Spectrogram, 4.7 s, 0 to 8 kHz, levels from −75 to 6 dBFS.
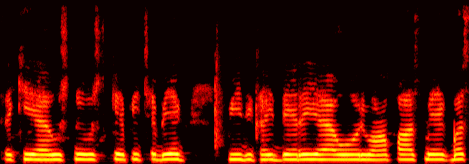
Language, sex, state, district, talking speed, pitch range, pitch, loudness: Rajasthani, male, Rajasthan, Churu, 230 wpm, 235-245 Hz, 240 Hz, -15 LUFS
